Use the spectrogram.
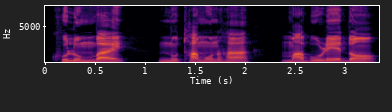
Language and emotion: Assamese, neutral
